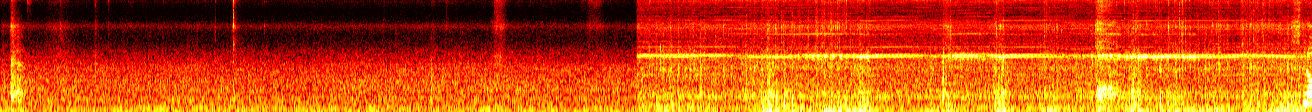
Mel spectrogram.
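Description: Westpoint electric hand mixer switched on about eight seconds in, its motor giving a steady high whine as the beaters churn powdered sugar and oil in a plastic bowl, with occasional knocks. Before that there is only quiet handling and room sound, with a click at the start.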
